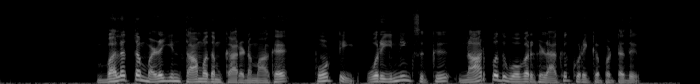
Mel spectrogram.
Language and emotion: Tamil, neutral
